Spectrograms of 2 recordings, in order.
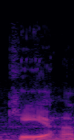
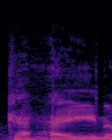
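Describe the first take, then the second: First: The name is said in an English way. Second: The name is said in an Irish way.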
